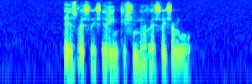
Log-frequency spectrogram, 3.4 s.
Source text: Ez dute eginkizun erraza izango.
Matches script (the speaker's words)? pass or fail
fail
